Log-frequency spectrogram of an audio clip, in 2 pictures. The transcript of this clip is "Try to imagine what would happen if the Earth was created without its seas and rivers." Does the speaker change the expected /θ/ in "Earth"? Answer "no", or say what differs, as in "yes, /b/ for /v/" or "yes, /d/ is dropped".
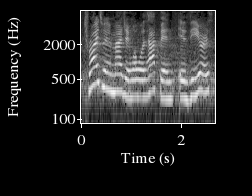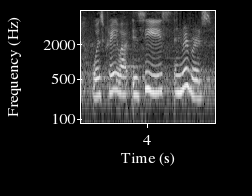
no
